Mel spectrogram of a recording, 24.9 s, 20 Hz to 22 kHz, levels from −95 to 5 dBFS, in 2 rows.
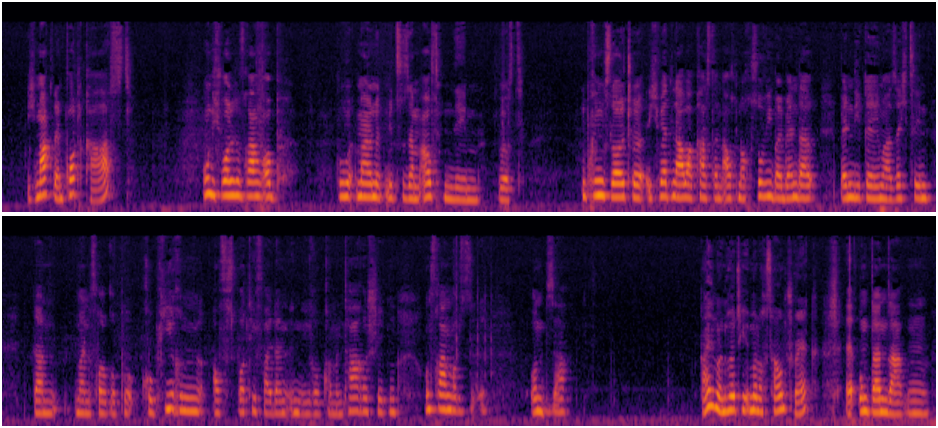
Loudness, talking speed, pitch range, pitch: -30 LUFS, 140 wpm, 195-235 Hz, 215 Hz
